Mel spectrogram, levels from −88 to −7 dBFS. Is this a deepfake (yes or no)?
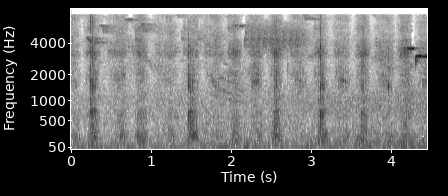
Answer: yes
